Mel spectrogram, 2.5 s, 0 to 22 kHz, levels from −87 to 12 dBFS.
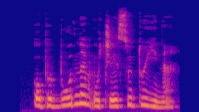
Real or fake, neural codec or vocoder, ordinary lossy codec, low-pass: real; none; MP3, 96 kbps; 19.8 kHz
